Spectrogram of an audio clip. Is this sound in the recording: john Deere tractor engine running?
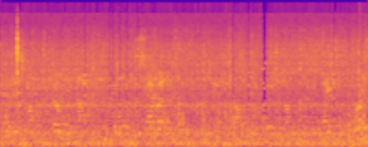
yes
